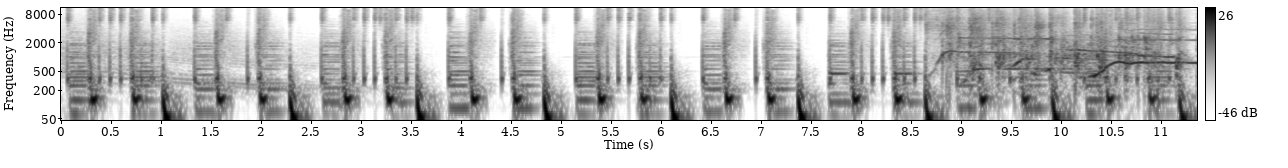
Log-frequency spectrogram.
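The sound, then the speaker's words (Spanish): Rhythmic music with sharp percussive hits gives way, over the last few seconds, to a dense wash of steady applause, with some high cheering or whistles rising above it. “Hola, ¿qué tal con esa energía positiva, esos aplausos?”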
